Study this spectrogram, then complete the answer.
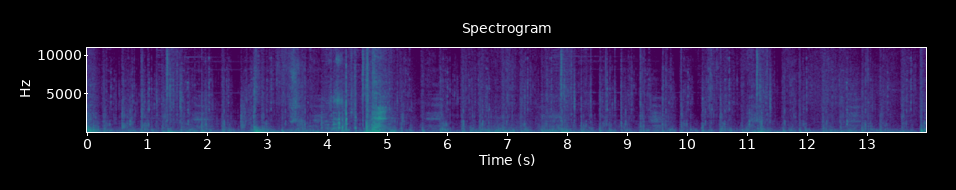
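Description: Armour rattles and clinks with each step.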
